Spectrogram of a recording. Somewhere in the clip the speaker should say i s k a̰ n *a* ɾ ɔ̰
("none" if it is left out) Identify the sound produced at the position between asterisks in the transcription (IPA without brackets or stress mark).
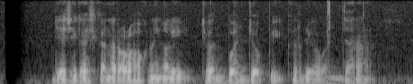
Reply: a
